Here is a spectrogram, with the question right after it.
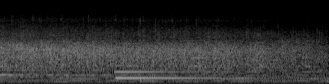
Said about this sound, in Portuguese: Aplauda ao Senhor que é digno. Glória a Deus. Glória a Deus.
